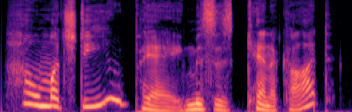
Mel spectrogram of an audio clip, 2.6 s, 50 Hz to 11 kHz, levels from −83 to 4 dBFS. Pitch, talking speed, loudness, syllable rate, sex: 180 Hz, 160 wpm, -16 LUFS, 4.3 syllables/s, male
